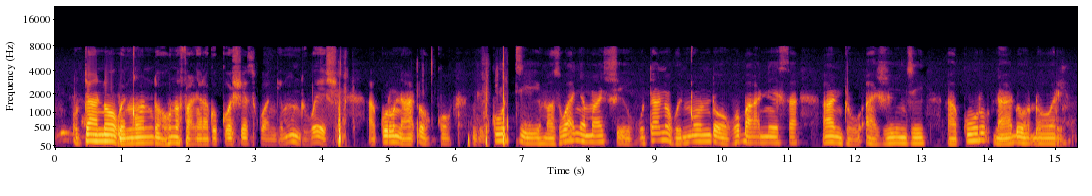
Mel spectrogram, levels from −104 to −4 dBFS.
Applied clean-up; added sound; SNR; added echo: none; none; none; none.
